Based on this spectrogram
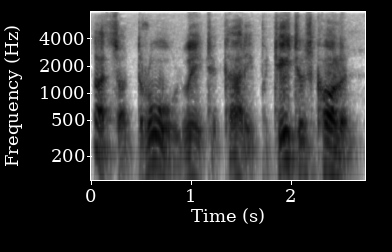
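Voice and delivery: plain reading voice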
